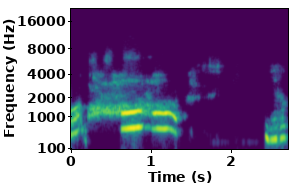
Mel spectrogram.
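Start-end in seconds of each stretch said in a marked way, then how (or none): 0.0-1.3 high open scream of release; mock cathartic scream; imitated scream. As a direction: let out a long high ah. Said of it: "pero gritando así como".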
